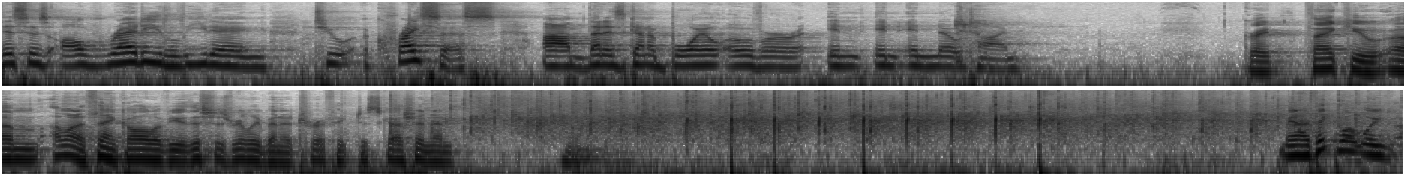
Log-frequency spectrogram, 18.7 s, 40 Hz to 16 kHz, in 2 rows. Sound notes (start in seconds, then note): 11.9 applause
